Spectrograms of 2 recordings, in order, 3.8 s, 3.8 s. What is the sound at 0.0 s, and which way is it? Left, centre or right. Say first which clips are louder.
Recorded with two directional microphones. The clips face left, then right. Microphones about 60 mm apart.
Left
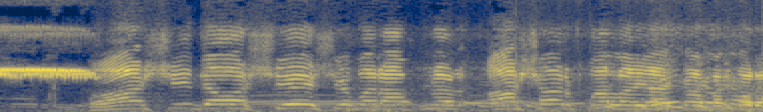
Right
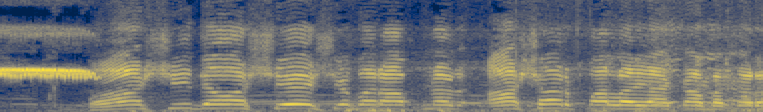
Fire alarm: right 1 dB; right.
